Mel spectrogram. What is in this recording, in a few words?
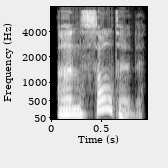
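"unsalted", English, British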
